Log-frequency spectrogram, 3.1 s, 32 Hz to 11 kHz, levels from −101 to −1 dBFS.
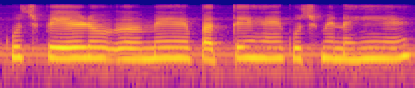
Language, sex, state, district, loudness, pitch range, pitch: Hindi, female, Madhya Pradesh, Bhopal, -15 LUFS, 230-235 Hz, 235 Hz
